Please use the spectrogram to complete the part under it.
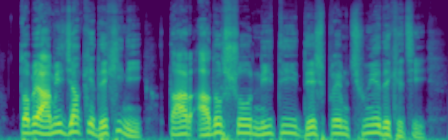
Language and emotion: Bengali, neutral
